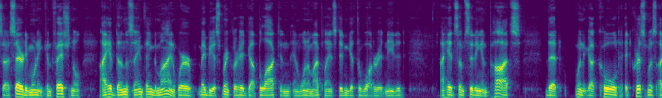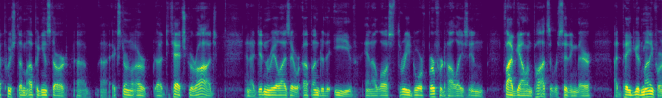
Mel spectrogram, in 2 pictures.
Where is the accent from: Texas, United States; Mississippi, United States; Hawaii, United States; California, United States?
Texas, United States; College Station; I grew up in College Station and certainly familiar with South Central Texas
